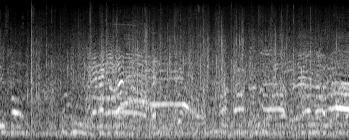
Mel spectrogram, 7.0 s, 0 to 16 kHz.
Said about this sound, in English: And they're off. About 150 racers are running up the hill on skis with backpacks.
